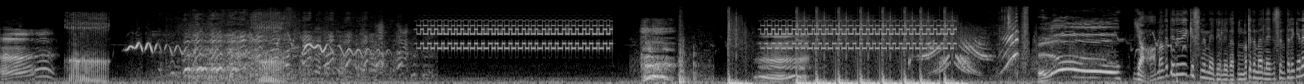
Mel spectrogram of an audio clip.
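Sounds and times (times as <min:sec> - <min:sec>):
telephone ringing: 0:04.0 - 0:06.2, 0:07.6 - 0:09.6.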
